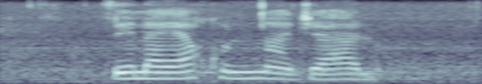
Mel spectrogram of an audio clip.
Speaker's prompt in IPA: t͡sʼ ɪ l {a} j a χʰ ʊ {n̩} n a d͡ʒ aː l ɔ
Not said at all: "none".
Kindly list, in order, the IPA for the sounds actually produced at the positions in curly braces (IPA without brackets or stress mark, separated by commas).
a, n̩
